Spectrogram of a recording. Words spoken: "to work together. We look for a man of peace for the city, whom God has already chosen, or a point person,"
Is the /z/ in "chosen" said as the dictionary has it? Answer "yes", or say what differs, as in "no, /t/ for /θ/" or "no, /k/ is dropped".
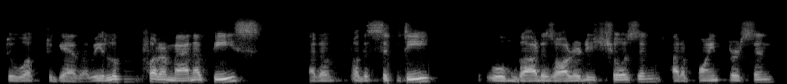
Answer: yes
